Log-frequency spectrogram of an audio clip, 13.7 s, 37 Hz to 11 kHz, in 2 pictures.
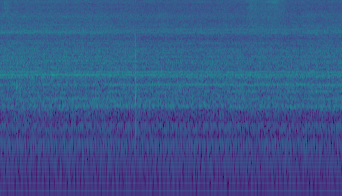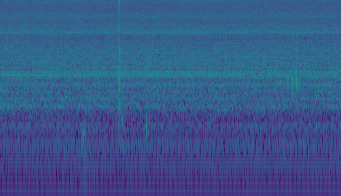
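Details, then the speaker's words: Mercedes-Benz W124 E320 (M104 inline-six) at idle, around 700-800 rpm, after an oil, transmission oil and filter service and belt dressing: a quiet, smooth, even hum with no belt chirp. The engine sounds smooth and healthy. "Hai suara mesin menjadi halus"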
